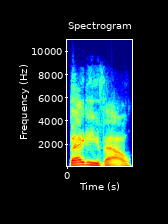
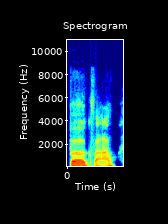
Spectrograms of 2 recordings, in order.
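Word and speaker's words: Bergvall: I think it will be Sa and Bedival, which apparently is the right way to pronounce it, right? We're English, Bergval.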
